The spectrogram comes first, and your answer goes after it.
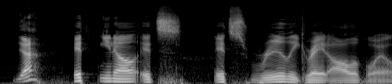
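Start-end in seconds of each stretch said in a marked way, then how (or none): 1.4-4.0 insincere, mocking, sarcastic tone. Describing what the Corleone family tells people under its protection, sarcastic. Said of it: "if you can hear the sarcasm".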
